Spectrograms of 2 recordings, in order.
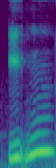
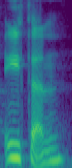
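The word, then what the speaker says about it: Etan: So just so everybody knows, So it's not Ethan. like Eaton, the town that's like down the road. Kind of, just without the O. Okay, I got you. Anyway, so Ethan Patz, who was never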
